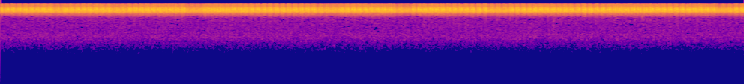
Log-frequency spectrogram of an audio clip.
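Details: Male crickets stridulating, wing rubbed against the serrated vein of the other wing; unbroken shrill high buzzing chorus with faint pulsing, level almost constant, nothing else audible.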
